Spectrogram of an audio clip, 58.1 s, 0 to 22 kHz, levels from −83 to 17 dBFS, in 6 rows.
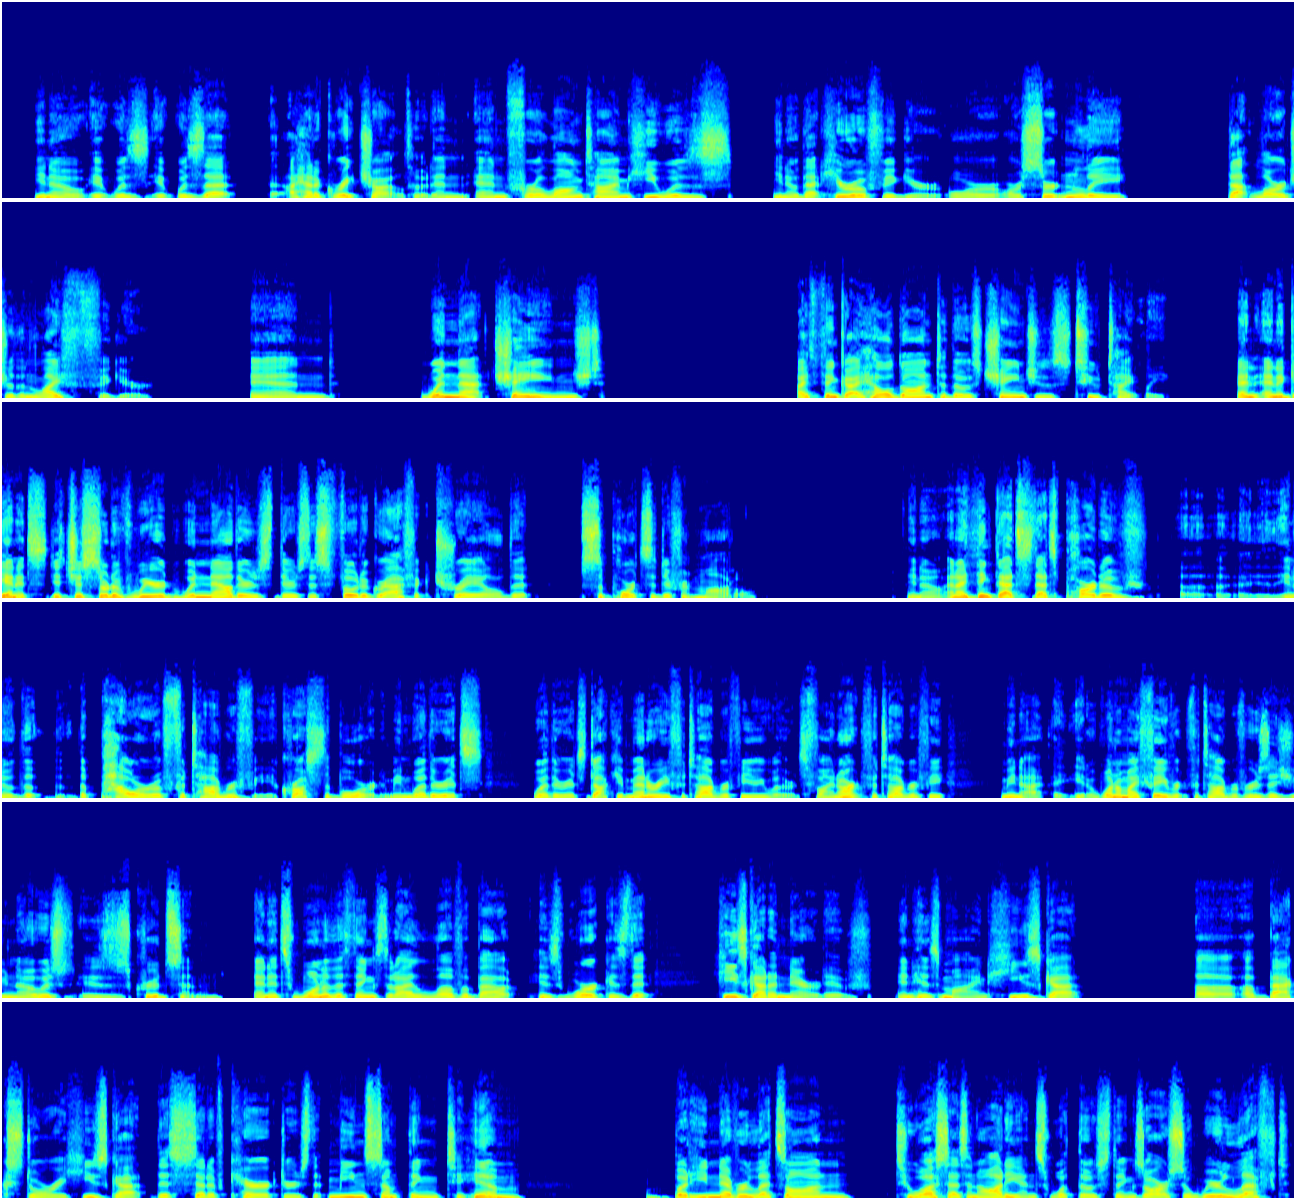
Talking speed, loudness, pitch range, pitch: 175 wpm, -23 LUFS, 105-125 Hz, 110 Hz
